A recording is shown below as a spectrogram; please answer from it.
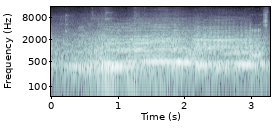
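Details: Cattle at the Wagenan cattle market in Pati: several overlapping drawn-out moos with wavering, gently rising and falling pitch, continuous busy market background.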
